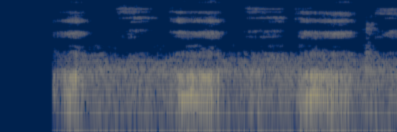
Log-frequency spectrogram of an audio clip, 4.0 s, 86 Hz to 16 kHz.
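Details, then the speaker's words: Sleeping baby boy weighing 13 pounds, napping: loud, rough snoring breaths repeating about every 1.2 seconds, a little under 50 a minute, with noisy airflow between them; snoring. "He officially weighs 13 pounds now. And snoring. That mama baby boy."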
